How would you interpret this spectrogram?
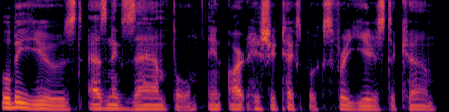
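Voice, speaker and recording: A man's voice: sits low, fairly even intonation, moderate pace, warm tone, no echo. A man casually chatting and reading aloud in an offhand way, sometimes stumbling over words as the host of a read-along stream. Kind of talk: casual chat while drawing and reading a story aloud.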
